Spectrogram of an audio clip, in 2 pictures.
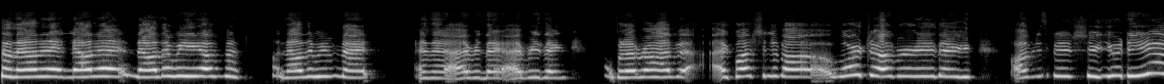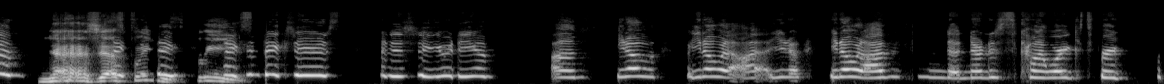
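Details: Woman with quadriplegic cerebral palsy affecting her whole body, whose speech leads viewers to ask if she is crying; frequent word and phrase repetitions; dysarthria (cerebral palsy).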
